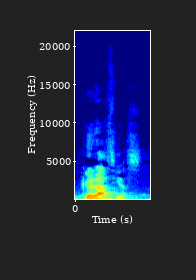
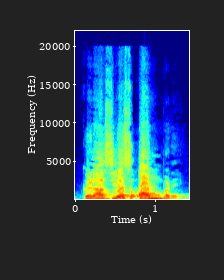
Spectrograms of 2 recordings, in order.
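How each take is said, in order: First: Low, soft retold reply; subdued thanks. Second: Loud, hearty mimicry of a catchphrase; emphatic mimicked thanks. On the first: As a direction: say thanks quietly, as if recounting it. First, restrained take of his thanks. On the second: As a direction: belt out the thanks as an imitation. Repeats thanks in the priest's catchphrase style.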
